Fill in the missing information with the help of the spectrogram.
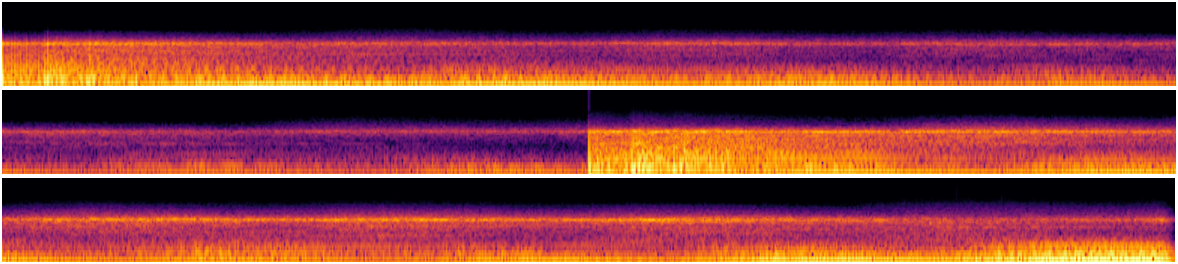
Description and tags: ambienta-soundtrack metaphisical-death
dark synthesized sound bounced out of metaphisical function standalone some years ago, now strongly re-processed in soundforge. It's designed to be placed @ the end of a mix, after overloads and devastations, as 'death sound'tail. This is part of a soundesign/scoring work for a show called "Ambienta": an original performance that will take place next summer in Italy. It's an ambitious project that mix together different artistic languages: body movement, visions, words.. and of course, music and sounds. Maybe useful for someone else.
tension, ambience, cinematic, death, dark, sad, tense, soundesign, scoring, synth, effect, fx, sinister, atmosphere, sound-effect, scary, illbient, bad, abstract, spooky, synthesizer, processed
